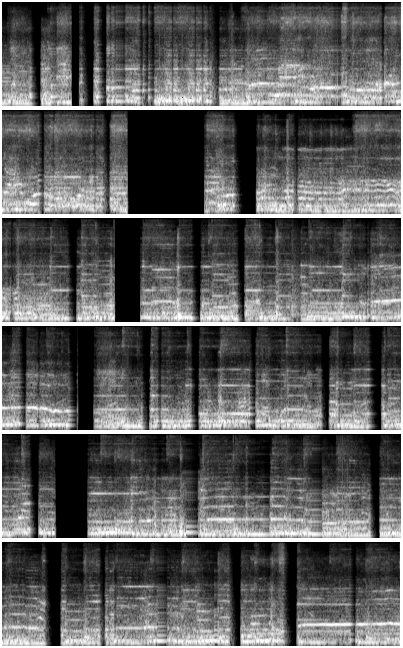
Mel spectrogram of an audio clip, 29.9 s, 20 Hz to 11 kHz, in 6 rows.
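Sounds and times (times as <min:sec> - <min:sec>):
bass guitar: 0:00.0 - 0:06.6, 0:07.5 - 0:29.9
drum kit: 0:00.0 - 0:06.6, 0:07.6 - 0:29.9
live rock band: 0:00.0 - 0:06.6, 0:07.6 - 0:29.9
electric guitar lines: 0:08.3 - 0:29.9.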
